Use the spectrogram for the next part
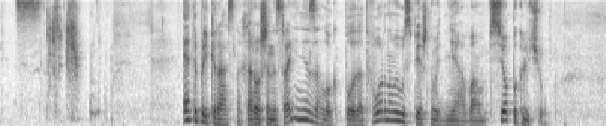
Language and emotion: Russian, positive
